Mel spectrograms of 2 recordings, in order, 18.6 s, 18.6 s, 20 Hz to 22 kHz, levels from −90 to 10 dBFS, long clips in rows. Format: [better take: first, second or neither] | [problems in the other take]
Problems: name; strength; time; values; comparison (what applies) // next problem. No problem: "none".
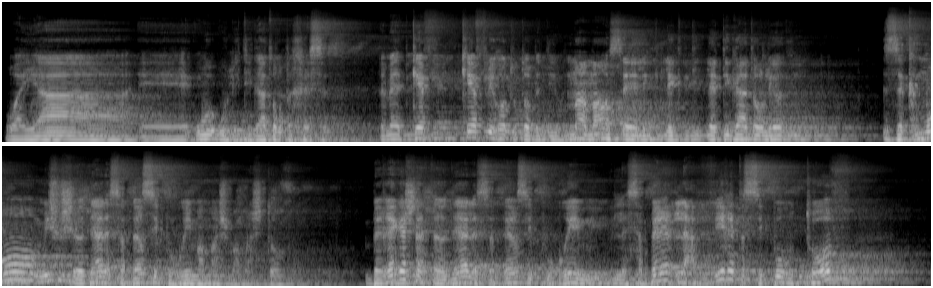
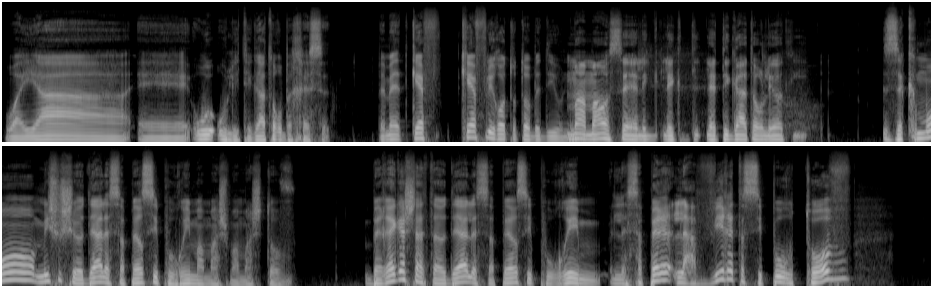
second | room echo; noticeable; dies away in 1.8 s // off-mic speech; far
